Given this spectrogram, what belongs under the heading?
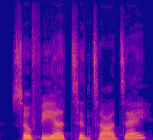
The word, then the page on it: Sophia Tsintsadze: female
